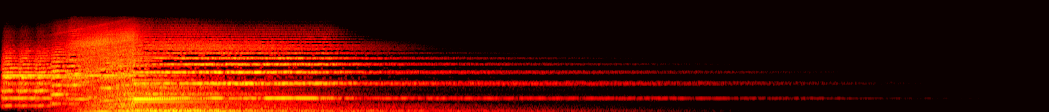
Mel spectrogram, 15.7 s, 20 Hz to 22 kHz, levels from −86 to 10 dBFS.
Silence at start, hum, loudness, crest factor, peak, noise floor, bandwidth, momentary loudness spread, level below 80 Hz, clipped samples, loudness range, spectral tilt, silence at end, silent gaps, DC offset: 0 s; none; -18 LUFS; 20 dB; -4 dBFS; -90 dBFS; 11.5 kHz; 21 LU; -36 dBFS; under 0.1%; 17 LU; -3.5 dB/octave; 8.95 s; none; under 0.1%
